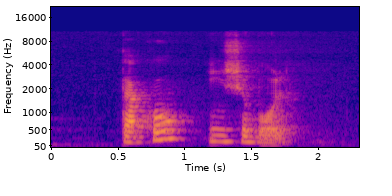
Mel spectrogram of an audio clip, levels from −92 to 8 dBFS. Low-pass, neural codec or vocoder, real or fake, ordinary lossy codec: 10.8 kHz; none; real; none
